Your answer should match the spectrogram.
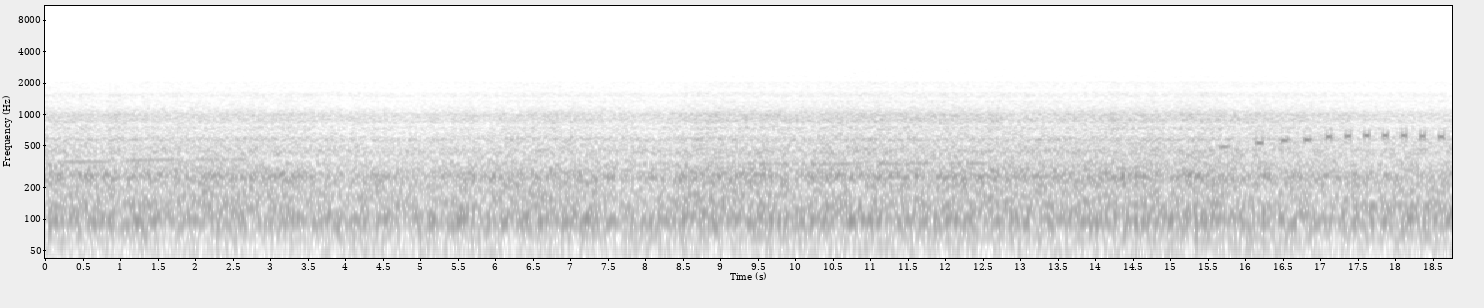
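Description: Steady rush of air around a sailplane cockpit in gliding flight. Near the end a variometer starts beeping in quick, even pulses that rise in pitch, the sign that the glider is climbing in rising air.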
